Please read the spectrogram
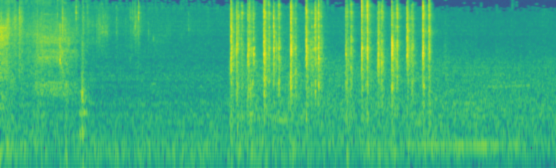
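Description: Typing on a computer keyboard: a quick run of key clicks starting a few seconds in and lasting about three seconds, then stopping.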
